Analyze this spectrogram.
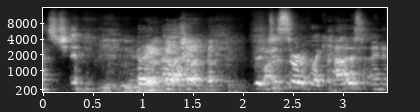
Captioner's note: all laughing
